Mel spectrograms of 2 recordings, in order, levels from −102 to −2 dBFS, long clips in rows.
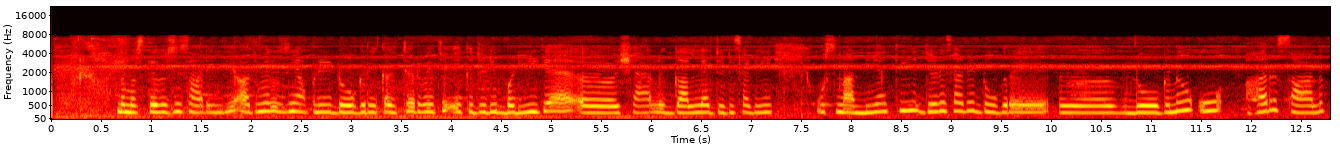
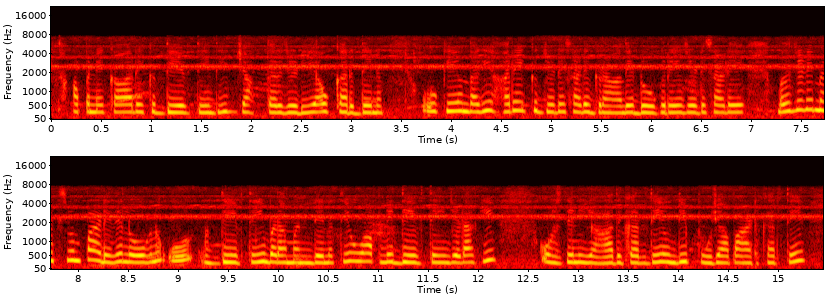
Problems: constant background noise, low volume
